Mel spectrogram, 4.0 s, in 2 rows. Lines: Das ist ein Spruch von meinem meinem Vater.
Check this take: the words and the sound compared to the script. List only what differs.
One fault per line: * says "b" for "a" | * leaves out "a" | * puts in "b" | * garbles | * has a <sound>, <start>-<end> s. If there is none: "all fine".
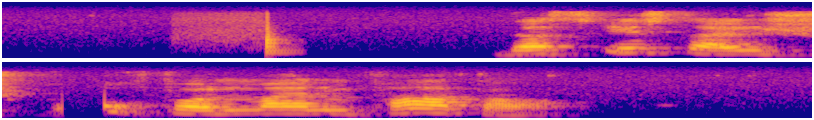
* has a thud, 0.4-0.8 s
* has a dropout, 2.2-2.3 s
* leaves out "meinem"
